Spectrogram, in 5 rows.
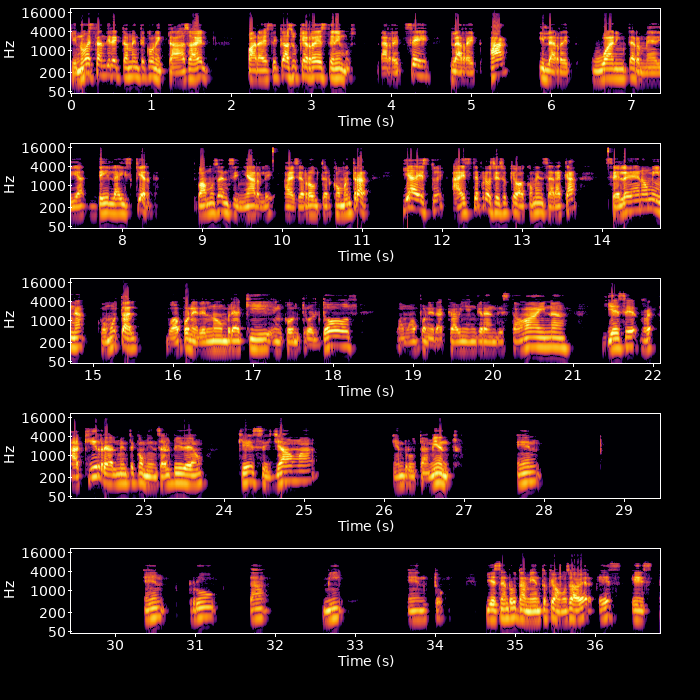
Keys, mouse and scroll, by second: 17.0 ctrl+2.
